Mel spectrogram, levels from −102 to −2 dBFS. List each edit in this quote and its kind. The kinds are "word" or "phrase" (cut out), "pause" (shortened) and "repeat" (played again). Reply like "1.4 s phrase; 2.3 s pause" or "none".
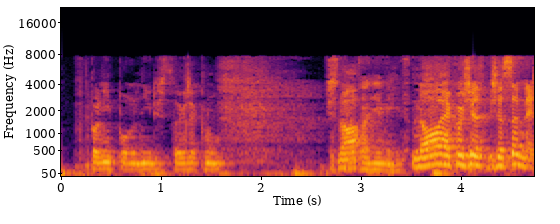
3.0 s word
